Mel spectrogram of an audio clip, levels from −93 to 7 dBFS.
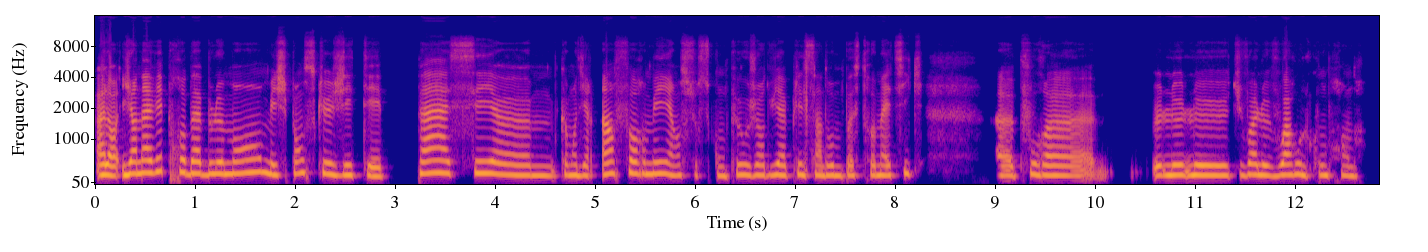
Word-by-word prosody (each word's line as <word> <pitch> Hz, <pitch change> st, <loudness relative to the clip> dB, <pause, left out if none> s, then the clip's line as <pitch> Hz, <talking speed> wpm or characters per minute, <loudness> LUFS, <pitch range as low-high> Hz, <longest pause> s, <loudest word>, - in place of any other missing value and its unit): Alors 220 Hz, -2 st, +6 dB
il 220 Hz, -, +6 dB
y -, -, +6 dB
en 255 Hz, -, +4 dB
avait 270 Hz, +2 st, +4 dB
probablement, 255 Hz, 0 st, +1 dB
mais 250 Hz, -5 st, +2 dB
je 225 Hz, -, -6 dB
pense 265 Hz, +1 st, -4 dB
que 250 Hz, -3 st, 0 dB
j'étais 210 Hz, -3 st, 0 dB, 0.3 s
pas 265 Hz, +1 st, +3 dB
assez, 260 Hz, +1 st, -1 dB
hem, 215 Hz, -4 st, +1 dB
comment 220 Hz, 0 st, 0 dB
dire? 210 Hz, 0 st, -2 dB
Informée, 245 Hz, 0 st, +1 dB
hein, 215 Hz, 0 st, -2 dB
sur 210 Hz, -1 st, -14 dB
ce -, -, -19 dB
qu'on 205 Hz, -2 st, -4 dB
peut 225 Hz, +4 st, -5 dB
aujourd'hui 220 Hz, 0 st, 0 dB
appeler 215 Hz, +1 st, -1 dB
le 215 Hz, -, -3 dB
syndrome 210 Hz, -1 st, -1 dB
post-traumatique, 215 Hz, +2 st, -4 dB, 0.8 s
heu, 210 Hz, -, -1 dB
pour, 220 Hz, +2 st, -2 dB
heu, 210 Hz, -1 st, -1 dB, 0.6 s
le 220 Hz, +1 st, +3 dB
le, 215 Hz, -1 st, +4 dB
heu, 210 Hz, -, -3 dB
tu 210 Hz, +1 st, -9 dB
vois? 230 Hz, +1 st, +1 dB
Le 220 Hz, -1 st, +3 dB
voir 225 Hz, +3 st, +1 dB
ou 235 Hz, -, +1 dB
le 210 Hz, -, -5 dB
comprendre. 205 Hz, -2 st, -6 dB
220 Hz, 185 wpm, -18 LUFS, 215-245 Hz, 0.8 s, Alors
